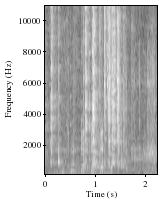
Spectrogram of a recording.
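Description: Metal pans and utensils clinking and clattering against each other, with a quick run of sharp clinks about a second in.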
